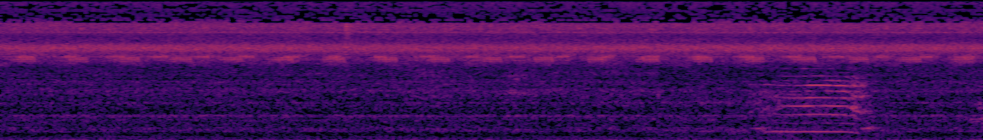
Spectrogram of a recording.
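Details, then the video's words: Domestic cattle on a farm giving a single short moo, low and steady with a harmonic stack, lasting under a second near the end, over a constant high insect chorus of crickets throughout. "Cow Calling / Mooing / Sound & Behavior"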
